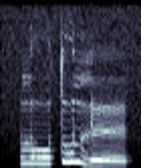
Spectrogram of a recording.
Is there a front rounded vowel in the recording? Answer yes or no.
yes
